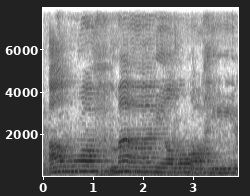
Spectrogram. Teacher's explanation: Ro-nya tafhim karena di fathah. Ketika ada ro di fathah itu tafhim bacanya tebal ya.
